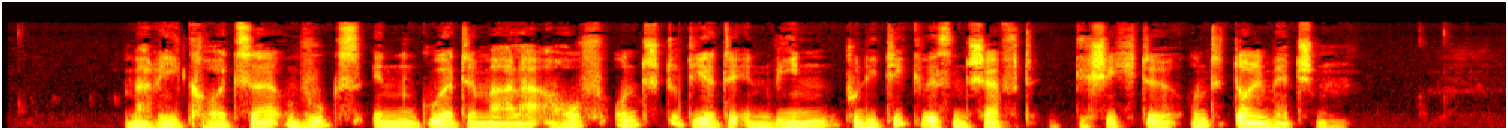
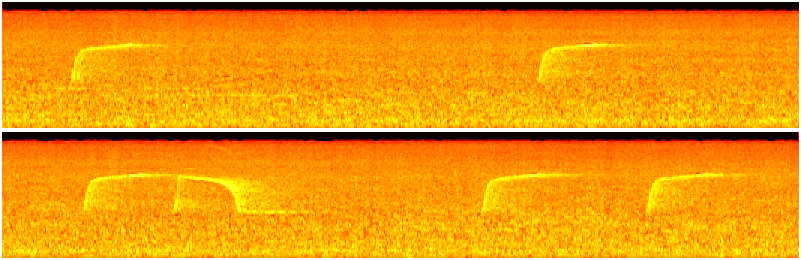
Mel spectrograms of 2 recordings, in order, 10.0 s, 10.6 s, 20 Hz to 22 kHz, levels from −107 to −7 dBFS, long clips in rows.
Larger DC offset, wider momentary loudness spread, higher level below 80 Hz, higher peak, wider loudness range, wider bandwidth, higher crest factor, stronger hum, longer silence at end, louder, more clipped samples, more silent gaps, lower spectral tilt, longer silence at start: second, under 0.1% vs 0.1%; about the same, 7 LU vs 6 LU; first, -46 dBFS vs -54 dBFS; first, -4 dBFS vs -8 dBFS; about the same, 2 LU vs 3 LU; second, 11.5 kHz vs 16 kHz; about the same, 22 dB vs 18 dB; neither; first, 1.1 s vs 0 s; about the same, -25 LUFS vs -23 LUFS; neither; neither; first, -4.5 dB/octave vs -1 dB/octave; first, 0.8 s vs 0 s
